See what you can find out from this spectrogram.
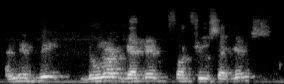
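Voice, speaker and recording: A man's voice: fairly high pitch, fairly even intonation, warm tone, slight background noise, poor audio. Indian man teaching a class. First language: Hindi. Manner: explains slowly in simple English, checks with "right?". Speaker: astrology teacher. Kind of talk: classroom lecture.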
